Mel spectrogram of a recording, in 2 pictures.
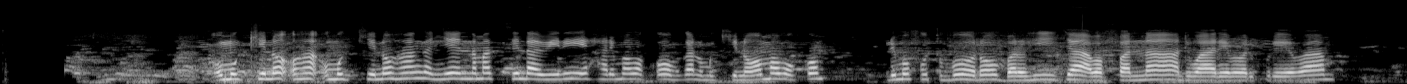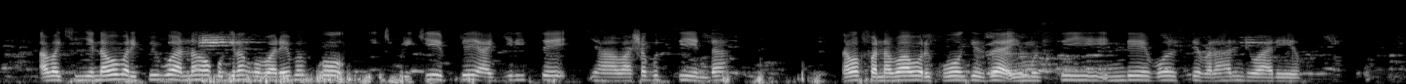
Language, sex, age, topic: Kinyarwanda, female, 25-35, government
